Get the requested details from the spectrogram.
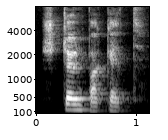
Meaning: an aid package, a support package; often referring to funds or measures provided by political actors in support of something (usually businesses)
- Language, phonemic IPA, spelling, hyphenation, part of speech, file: Dutch, /ˈstøːn.pɑˌkɛt/, steunpakket, steun‧pak‧ket, noun, Nl-steunpakket.ogg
